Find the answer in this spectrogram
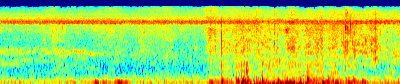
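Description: Outdoor wind rumbling on a phone's microphone, getting louder and rougher from about halfway, with a sharp click just after halfway as the phone is handled. A faint steady high whine runs underneath.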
